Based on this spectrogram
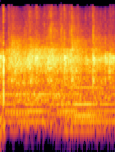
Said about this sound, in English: Give God a clap of praise, church. Amen.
